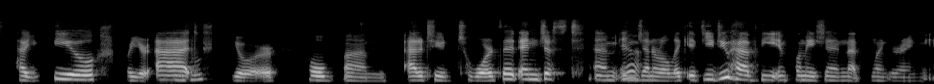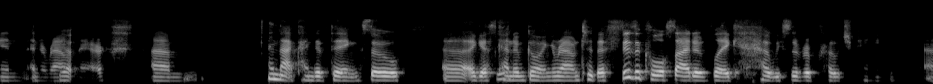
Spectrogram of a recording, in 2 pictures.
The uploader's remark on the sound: Please note we are currently practicing physical distancing due to the Coronavirus and we are recording the the MTP remotely.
